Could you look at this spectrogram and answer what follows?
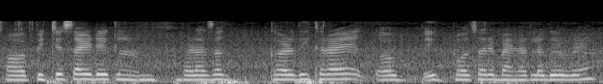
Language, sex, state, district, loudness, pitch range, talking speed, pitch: Hindi, female, Bihar, Patna, -16 LUFS, 200-225 Hz, 190 wpm, 210 Hz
